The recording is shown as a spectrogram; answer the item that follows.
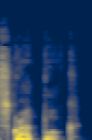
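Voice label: "scrapbook", British English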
